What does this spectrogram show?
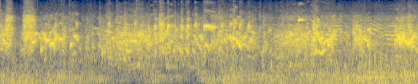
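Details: A colony of budgerigars chirping steadily, busy overlapping high twitters and squeaky notes with a few thin whistled tones standing out.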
